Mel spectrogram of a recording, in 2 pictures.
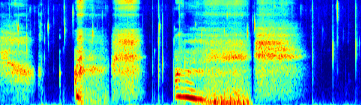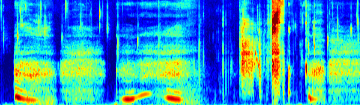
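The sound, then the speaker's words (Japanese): Someone nibbles and lightly bites an ear, making close, wet mouth and chewing sounds in irregular bursts, broken by soft sighing breaths and short gaps, with no talk. “こっちの耳も美味しいよ。少し噛んじゃうね。”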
